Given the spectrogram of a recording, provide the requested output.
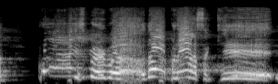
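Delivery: a cop thrilled to meet a fellow believer; joyful greeting. Retold or imitated. Officer finds fellow believer.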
